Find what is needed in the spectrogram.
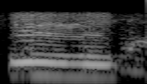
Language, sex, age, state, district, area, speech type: Odia, male, 45-60, Odisha, Nabarangpur, rural, conversation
